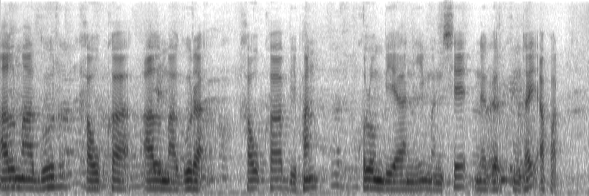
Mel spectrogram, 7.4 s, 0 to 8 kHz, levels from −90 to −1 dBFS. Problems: constant background noise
